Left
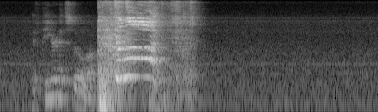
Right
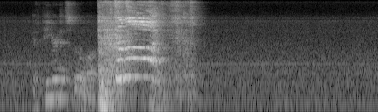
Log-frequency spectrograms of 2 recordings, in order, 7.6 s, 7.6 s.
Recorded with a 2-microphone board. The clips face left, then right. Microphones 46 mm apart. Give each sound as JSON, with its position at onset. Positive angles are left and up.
{"t": 0.6, "sound": "a man speaking", "side_deg": 80, "distance_m": 1.4}
{"t": 1.9, "sound": "a shout", "side_deg": 50, "distance_m": 1.0}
